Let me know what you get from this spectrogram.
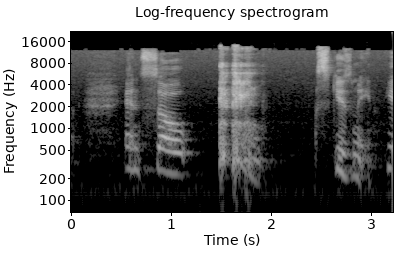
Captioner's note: coughing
